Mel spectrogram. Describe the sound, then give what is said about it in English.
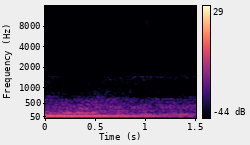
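A deep, steady engine roar from an airplane overhead, droning evenly and easing off slightly toward the end, with no voices. “So I like airplane sounds.”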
